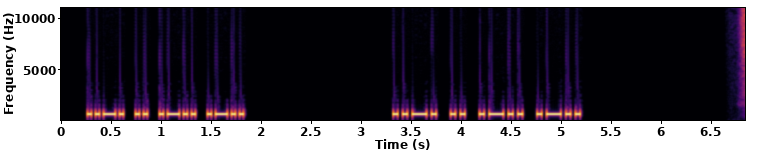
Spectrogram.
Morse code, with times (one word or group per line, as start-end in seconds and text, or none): 0.3-1.8 FILL
3.3-5.2 FILL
